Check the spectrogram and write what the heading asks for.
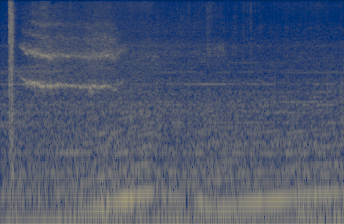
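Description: A car door shuts with a sharp clack, then tyres squeal for about a second and a half as the car pulls away. The engine hums low after that, over background music.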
